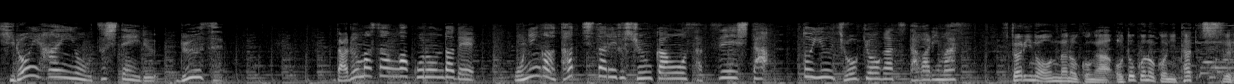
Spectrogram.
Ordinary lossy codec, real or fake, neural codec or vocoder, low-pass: none; real; none; 7.2 kHz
